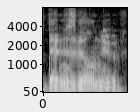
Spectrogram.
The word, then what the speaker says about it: Denis Villeneuve: As far as I know, it's Denis Villeneuve. Yeah, so no. It's Denis Villeneuve.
